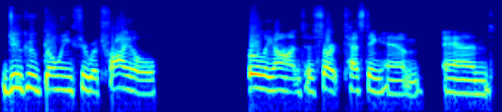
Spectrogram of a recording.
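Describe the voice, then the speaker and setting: A woman's voice: mid-range voice, fairly even intonation, slow pace, darkish tone, smooth, dry recording, low-quality recording. Woman podcast co-host, dry close sound. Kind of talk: casual podcast discussion.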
